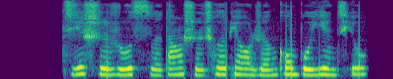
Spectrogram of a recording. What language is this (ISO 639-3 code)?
zho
